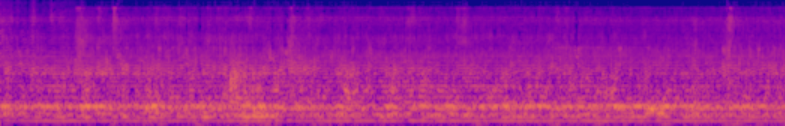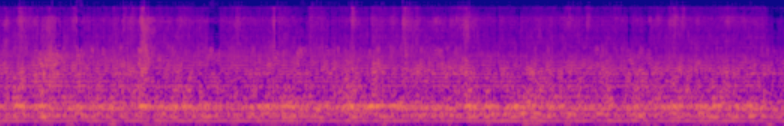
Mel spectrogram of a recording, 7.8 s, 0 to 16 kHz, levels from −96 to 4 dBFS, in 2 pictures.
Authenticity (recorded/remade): remade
